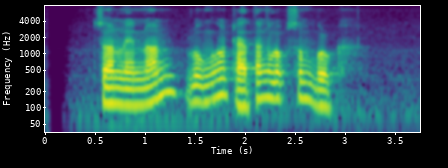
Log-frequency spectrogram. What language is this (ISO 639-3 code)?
jav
